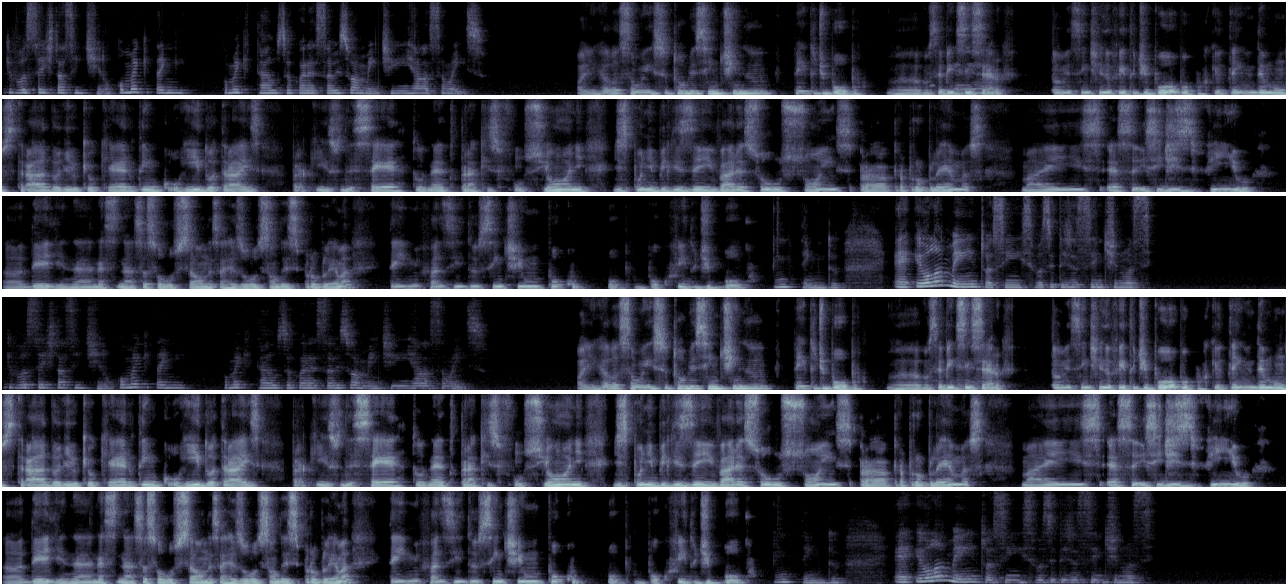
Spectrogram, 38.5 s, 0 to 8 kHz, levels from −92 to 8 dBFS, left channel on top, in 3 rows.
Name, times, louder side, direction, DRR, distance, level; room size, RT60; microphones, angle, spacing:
voice 1, 0.0-1.8 2.2-4.8 9.2-10.0 32.4-33.1 33.4-37.2, left 4 dB, 85° left, 1.0 m, -41 dB
voice 2, 5.7-7.7 7.9-10.0 10.5-22.7 23.0-31.5 31.7-33.1, right 3 dB, 25° right, 0.3 m, -28 dB
6.3 x 4.2 x 4.4 m
head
